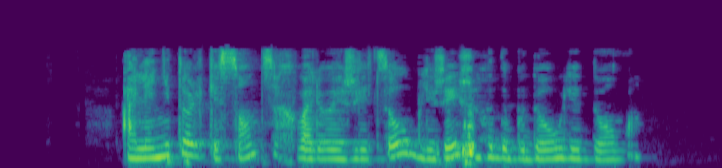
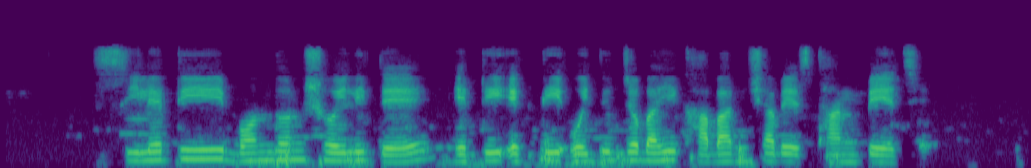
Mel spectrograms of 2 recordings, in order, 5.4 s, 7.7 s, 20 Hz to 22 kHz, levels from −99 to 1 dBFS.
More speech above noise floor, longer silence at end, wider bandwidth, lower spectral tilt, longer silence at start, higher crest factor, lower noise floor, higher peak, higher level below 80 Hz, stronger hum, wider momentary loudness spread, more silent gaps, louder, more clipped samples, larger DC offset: first, 59 dB vs 55 dB; second, 0.6 s vs 0.75 s; about the same, 8 kHz vs 8.2 kHz; about the same, -4 dB/octave vs -5 dB/octave; first, 0.9 s vs 0.75 s; about the same, 22 dB vs 20 dB; about the same, -84 dBFS vs -84 dBFS; first, -4 dBFS vs -10 dBFS; about the same, -64 dBFS vs -60 dBFS; neither; about the same, 8 LU vs 6 LU; neither; first, -26 LUFS vs -29 LUFS; neither; neither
